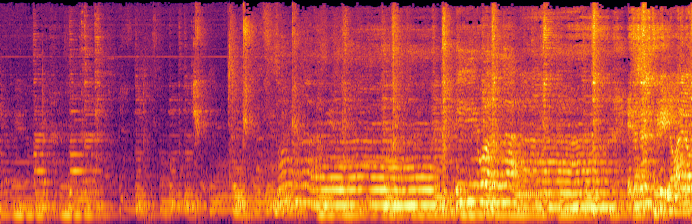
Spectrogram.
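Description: Acoustic guitar played, with quiet picked notes at first and a fuller, louder sound from about four seconds in. A man's voice joins in over the guitar in the second half.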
